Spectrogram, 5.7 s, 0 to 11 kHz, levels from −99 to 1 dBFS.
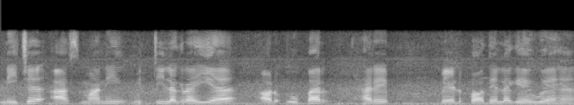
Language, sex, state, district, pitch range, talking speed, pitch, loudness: Hindi, male, Madhya Pradesh, Katni, 175-185 Hz, 145 wpm, 180 Hz, -17 LUFS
